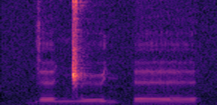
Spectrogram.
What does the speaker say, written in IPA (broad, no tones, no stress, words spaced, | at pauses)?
ɡɛːŋ͡ǁʏːnʲ ʔɛː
